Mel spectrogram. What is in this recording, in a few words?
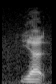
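"yat", Cantonese, low level tone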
